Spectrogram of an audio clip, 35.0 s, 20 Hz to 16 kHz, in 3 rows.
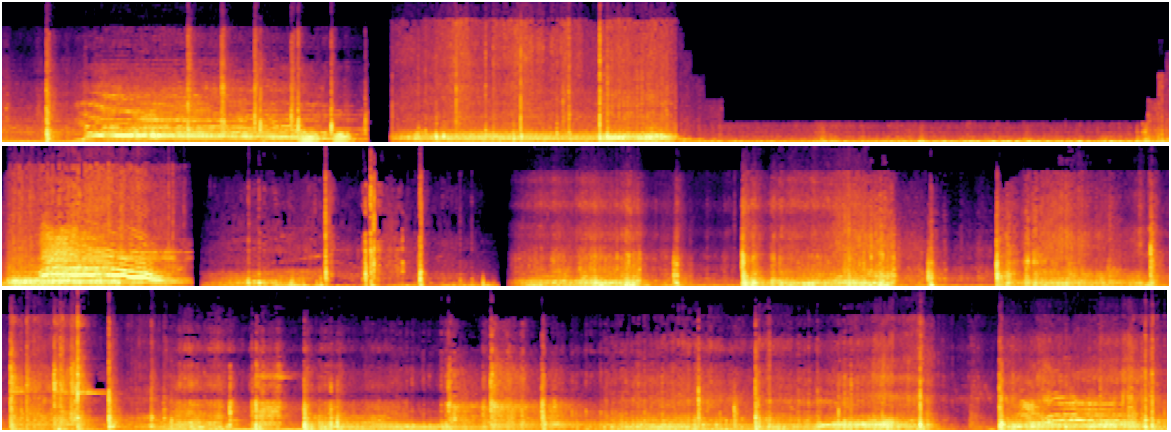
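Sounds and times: skateboards rolling on concrete: 0.0s - 7.1s, 11.4s - 34.9s
skateboards clacking: 14.9s - 34.9s.

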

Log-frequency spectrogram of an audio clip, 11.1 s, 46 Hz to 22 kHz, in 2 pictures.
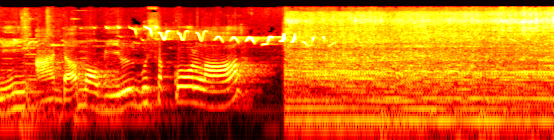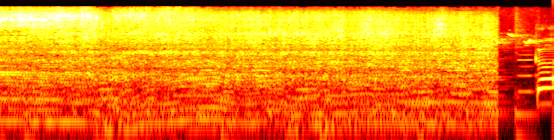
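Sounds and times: loud engine running: 2.9s - 10.6s.

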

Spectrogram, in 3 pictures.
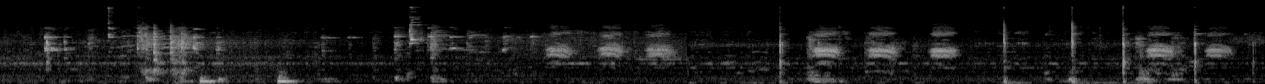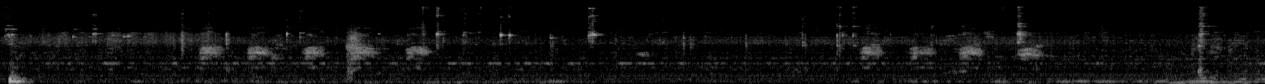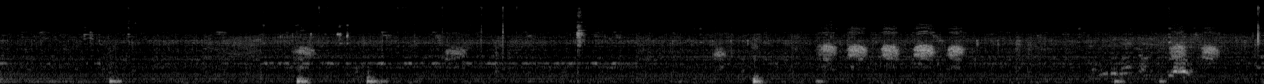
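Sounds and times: metallic clinks of steel pieces: 0.4s - 2.0s, 3.2s - 5.3s, 12.7s - 19.5s, 24.5s - 25.4s
crows cawing: 5.4s - 6.9s, 8.0s - 9.7s, 11.2s - 12.4s, 14.6s - 17.0s, 21.2s - 23.1s, 28.2s - 28.5s, 29.6s - 30.0s, 32.4s - 32.7s, 33.4s - 35.1s, 37.1s - 37.6s.

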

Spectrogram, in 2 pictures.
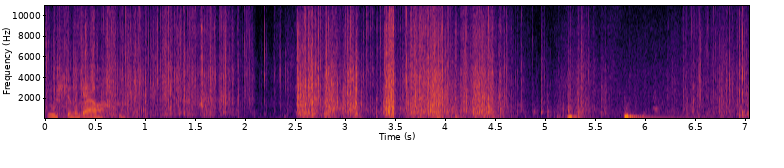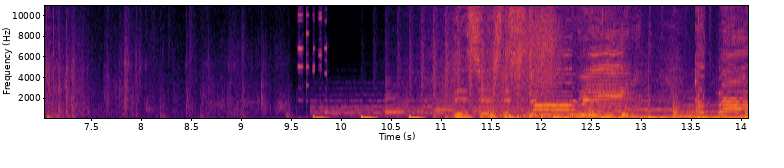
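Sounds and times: chip bag crinkling: 0.0s - 8.9s.

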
